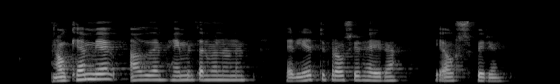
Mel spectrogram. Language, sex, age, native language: Icelandic, female, 50-59, Icelandic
